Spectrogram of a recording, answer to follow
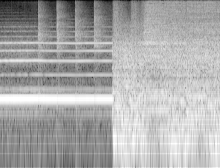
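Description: A steady, sustained electric guitar tone rings while four evenly spaced drumstick clicks count the band in. About two seconds in, the full rock band starts playing loudly with electric guitars, bass and drum kit.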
